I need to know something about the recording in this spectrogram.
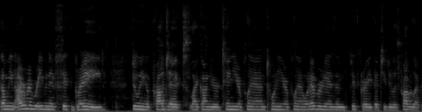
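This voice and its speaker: Chatty young woman vlogging her makeup. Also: medium pitch. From Pacific Northwest of the US. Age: 20s. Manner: relaxed and chatty, laughs often, lots of fillers. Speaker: hairstylist and vlogger. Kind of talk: casual chat while doing makeup.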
